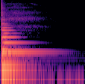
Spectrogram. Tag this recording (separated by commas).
Music, Musical instrument, Bowed string instrument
